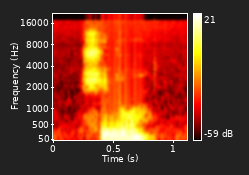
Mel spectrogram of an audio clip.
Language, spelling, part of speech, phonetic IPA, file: Polish, sidło, noun, [ˈɕidwɔ], LL-Q809 (pol)-sidło.wav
